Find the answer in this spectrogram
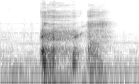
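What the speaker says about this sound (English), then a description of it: "Why do I have a cough all of a sudden?" Two short, rough coughs close up, one after another, with a brief pause between them.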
